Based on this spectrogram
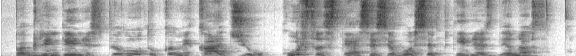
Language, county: Lithuanian, Panevėžys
